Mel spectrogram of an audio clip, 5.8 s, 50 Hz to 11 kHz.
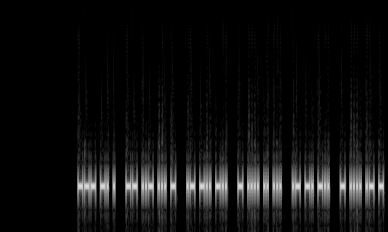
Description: Morse code, heard as a keyed tone, about 50 wpm, 700 Hz. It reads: ONE MUST ADD THIS AND THAT
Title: Sentences from Top 1000 Words - Review Part 1 - 50wpm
